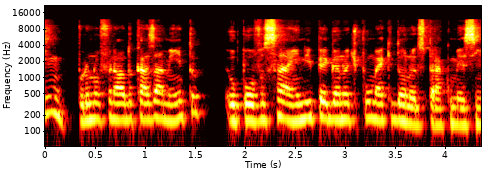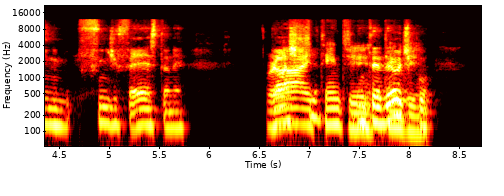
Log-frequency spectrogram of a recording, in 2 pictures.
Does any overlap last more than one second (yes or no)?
yes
